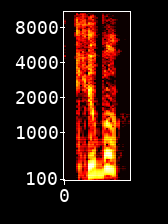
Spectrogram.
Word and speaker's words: Cuba: so is it C are we going with Cuba or Kuba Cuba I'm gonna say it like I do the country Cuba the Missile Crisis yeah although I do think when you're people of Hispanic origin do say Kuba I'm probably not touching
